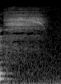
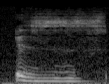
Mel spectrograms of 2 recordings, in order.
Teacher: ألفظي إس بتحسي الصوت، عفوا نفس مخرج الصوت، الصوت نتج من التقاء الأسنان سوا، إس وإز نفس المخرج بالضبط، بس الفرق إنه الإز في فايبريشن، في اهتزاز بالأحبال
